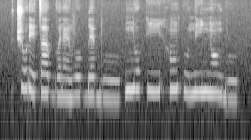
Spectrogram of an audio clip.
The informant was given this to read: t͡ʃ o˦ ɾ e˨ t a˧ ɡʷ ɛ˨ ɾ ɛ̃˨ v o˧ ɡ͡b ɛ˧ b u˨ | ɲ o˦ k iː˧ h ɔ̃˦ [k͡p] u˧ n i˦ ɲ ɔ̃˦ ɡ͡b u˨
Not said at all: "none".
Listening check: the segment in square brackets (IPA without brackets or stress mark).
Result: k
